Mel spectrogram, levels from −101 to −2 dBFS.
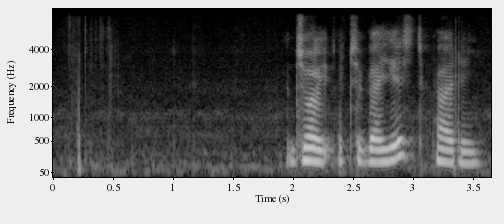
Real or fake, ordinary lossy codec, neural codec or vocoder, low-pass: fake; none; codec, 16 kHz, 4 kbps, FreqCodec, smaller model; 7.2 kHz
